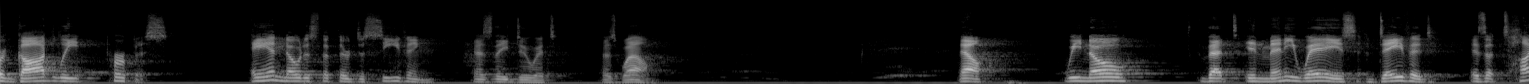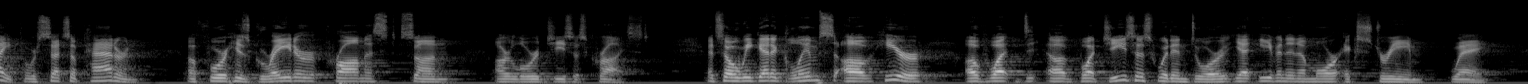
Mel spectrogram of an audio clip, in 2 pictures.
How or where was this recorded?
large echoing room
